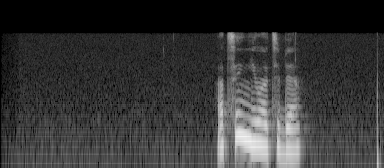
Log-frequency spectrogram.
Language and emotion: Russian, neutral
